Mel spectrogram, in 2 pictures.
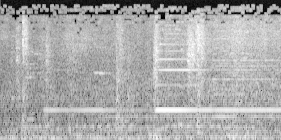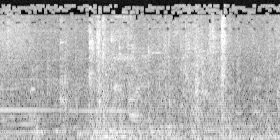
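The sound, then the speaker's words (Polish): Tram ride back toward a city centre, with a loud continuous rumble and clatter of the rail car, a sustained whine running through most of it, and scattered knocks and rattles. “Ale my wracamy do miejsca, z którego przyjechaliśmy, ponownie tramwajem, do centrum.”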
